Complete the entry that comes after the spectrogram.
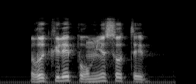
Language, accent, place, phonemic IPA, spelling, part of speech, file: French, France, Lyon, /ʁə.ky.le puʁ mjø so.te/, reculer pour mieux sauter, verb, LL-Q150 (fra)-reculer pour mieux sauter.wav
- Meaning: 1. to take a run-up so as to jump farther, to make a strategic retreat, to make a strategic withdrawal so as to come back stronger 2. to delay the inevitable, to put off the evil day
